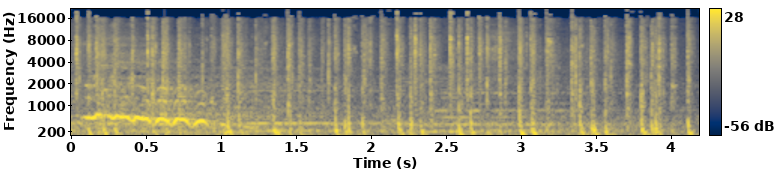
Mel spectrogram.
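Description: A show-jumping tournament horse whinnies at the start, followed by many quick, irregular hoofbeats at a steady loud level.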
